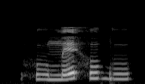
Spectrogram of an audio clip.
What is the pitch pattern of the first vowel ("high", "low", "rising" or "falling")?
low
